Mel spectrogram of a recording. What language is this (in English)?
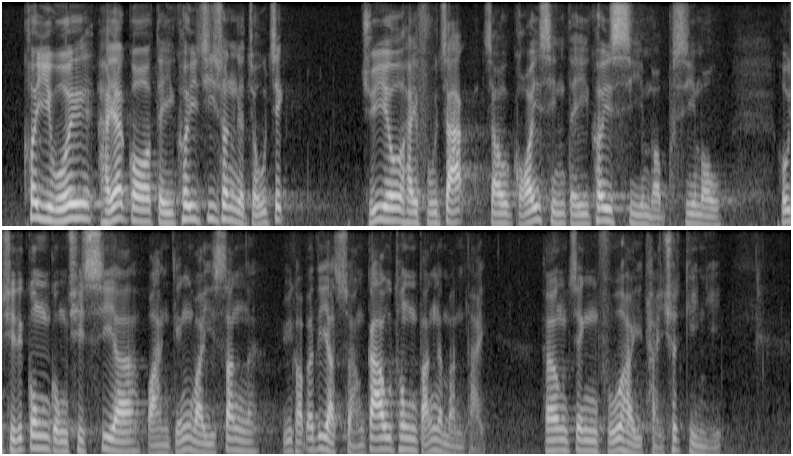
Cantonese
